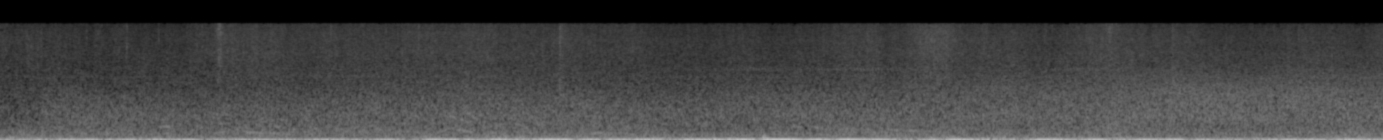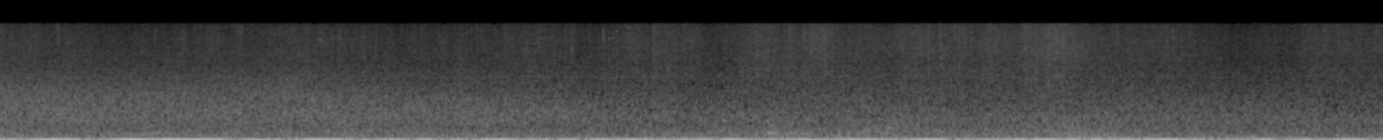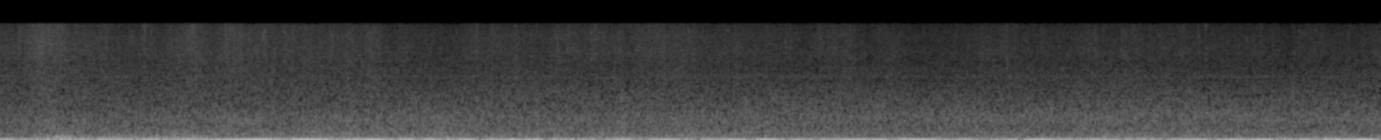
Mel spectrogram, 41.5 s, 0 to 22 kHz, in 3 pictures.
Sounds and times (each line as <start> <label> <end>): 0.0 Stronger Wind Trees Field Grass 01 41.4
